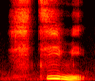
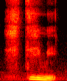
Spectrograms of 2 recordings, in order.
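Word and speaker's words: 七味: written like na nami but this kanji we pronounce stimi so that the pronunciation way the correct way is stimi okay i like this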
